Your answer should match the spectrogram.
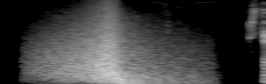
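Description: Whoosh transition sound effect: a single rush of noise that swells to a peak just under a second in and fades away by about a second and a half.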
